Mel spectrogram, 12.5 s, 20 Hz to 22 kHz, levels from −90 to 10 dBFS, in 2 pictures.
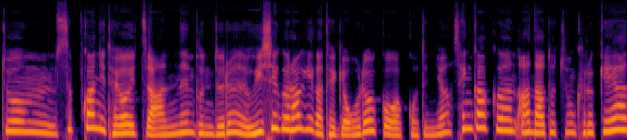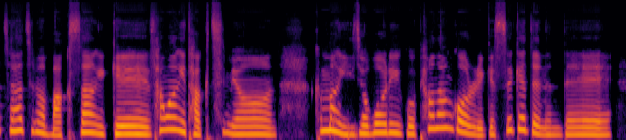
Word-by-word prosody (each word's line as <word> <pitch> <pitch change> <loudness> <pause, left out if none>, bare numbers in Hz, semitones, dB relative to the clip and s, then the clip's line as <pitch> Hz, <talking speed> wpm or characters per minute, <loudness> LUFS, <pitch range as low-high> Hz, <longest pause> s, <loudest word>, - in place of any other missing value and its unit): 좀 275 -5 0
습관이 345 - 0
되어 235 0 +3
있지 215 -2 -3
않는 215 +7 0
분들은 225 0 +1
의식을 340 +6 +3
하기가 340 -9 +1
되게 205 -2 -3
어려울 210 +11 +1
것 215 -7 -3
같거든요. 190 +6 -5
생각은 360 -5 0
'아 260 +1 +1
나도 255 0 +1
좀 255 +2 -8
그렇게 255 +4 -1
해야지.' 335 -1 +2
하지만 280 -6 0
막상 255 +8 0
이렇게 220 0 +3
상황이 330 +2 +1
닥치면 215 -2 -2 0.4
금방 310 -3 +3
잊어버리고 230 +1 0
편한 375 - -2
거를 250 - +1
이렇게 190 +2 -4
쓰게 325 - -2
되는데 195 -3 -2
245 Hz, 360 characters per minute, -18 LUFS, 210-300 Hz, 0.4 s, 되어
